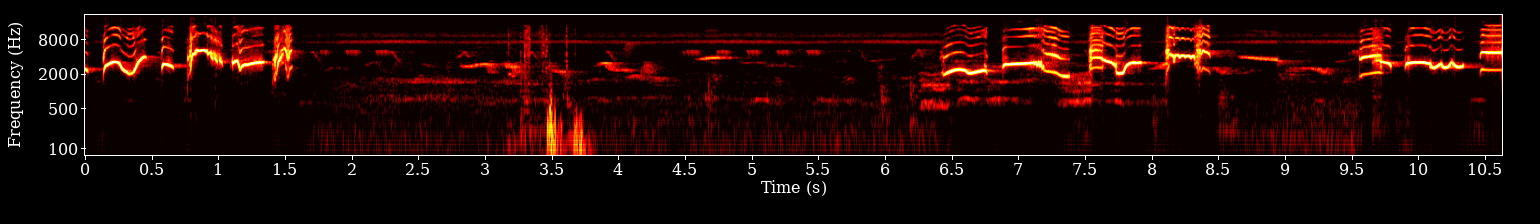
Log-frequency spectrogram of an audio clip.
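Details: Oriental magpie-robin, a kacer in full fighting song meant to provoke rival birds: loud clear whistled phrases with rising and falling slurs in bursts at the start and again after six seconds, with a brief thump and softer background birds between.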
